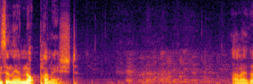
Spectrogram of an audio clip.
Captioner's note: laughter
